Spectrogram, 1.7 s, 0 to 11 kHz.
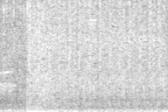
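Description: A machine-gun burst roars from a Ki-44-II Shoki fighter plane in War Thunder air combat, a loud continuous rattle of gunfire lasting under two seconds.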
